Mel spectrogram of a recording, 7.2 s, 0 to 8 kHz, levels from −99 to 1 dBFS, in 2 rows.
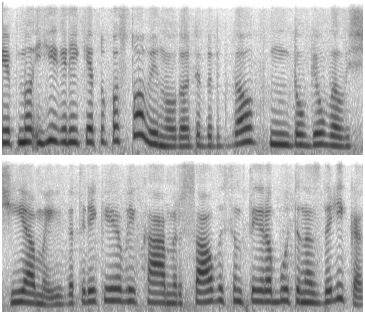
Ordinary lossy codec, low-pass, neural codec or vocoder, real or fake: Opus, 24 kbps; 7.2 kHz; codec, 16 kHz, about 1 kbps, DyCAST, with the encoder's durations; fake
